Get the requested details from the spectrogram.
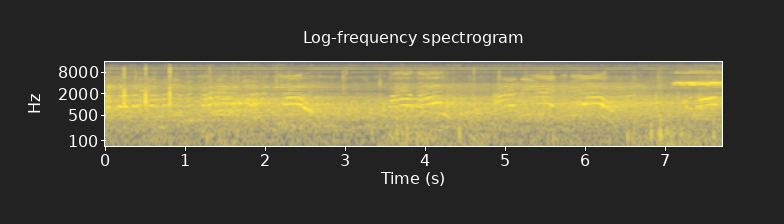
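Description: A large crowd cheers and chatters in an echoing arena.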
